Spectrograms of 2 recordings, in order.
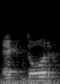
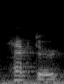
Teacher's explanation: notice it's not hector it's silent h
